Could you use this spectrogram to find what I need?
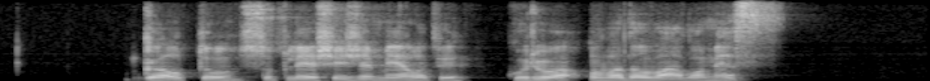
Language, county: Lithuanian, Utena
